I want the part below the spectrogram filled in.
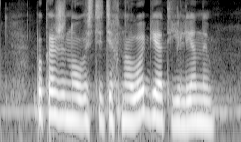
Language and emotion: Russian, neutral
